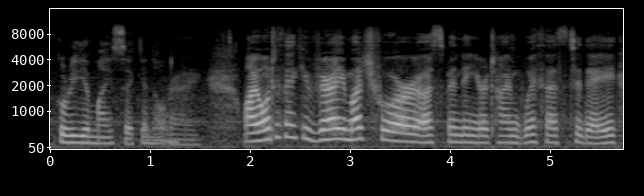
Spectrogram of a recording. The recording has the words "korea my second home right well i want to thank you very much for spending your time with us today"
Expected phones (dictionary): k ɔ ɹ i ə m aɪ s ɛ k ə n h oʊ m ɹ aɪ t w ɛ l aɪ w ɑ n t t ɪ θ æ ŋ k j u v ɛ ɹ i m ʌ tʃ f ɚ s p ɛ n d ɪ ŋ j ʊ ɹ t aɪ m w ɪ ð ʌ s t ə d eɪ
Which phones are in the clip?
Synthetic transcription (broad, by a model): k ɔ ɹ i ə m aɪ s ɛ k ə n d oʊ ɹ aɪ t w ɛ l aɪ w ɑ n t t ɪ θ æ ŋ k j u v ɛ ɹ i m ʌ tʃ f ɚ s p ɛ n d ɪ ŋ j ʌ ɹ t aɪ m w ɪ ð ʌ s t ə d eɪ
